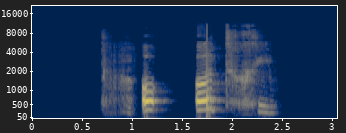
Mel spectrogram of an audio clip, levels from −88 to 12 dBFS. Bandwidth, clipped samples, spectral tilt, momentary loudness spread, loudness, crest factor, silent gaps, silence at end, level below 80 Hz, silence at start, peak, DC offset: 9 kHz; under 0.1%; -4 dB/octave; 20 LU; -14 LUFS; 18 dB; 1.52-1.60 s; 0.7 s; -62 dBFS; 1.1 s; 0 dBFS; under 0.1%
